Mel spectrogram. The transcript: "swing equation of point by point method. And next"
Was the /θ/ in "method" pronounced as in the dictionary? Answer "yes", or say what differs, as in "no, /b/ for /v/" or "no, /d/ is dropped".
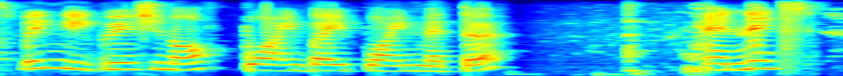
no, /t/ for /θ/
